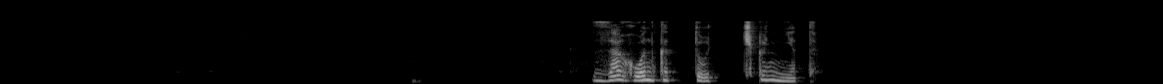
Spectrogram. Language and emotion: Russian, angry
